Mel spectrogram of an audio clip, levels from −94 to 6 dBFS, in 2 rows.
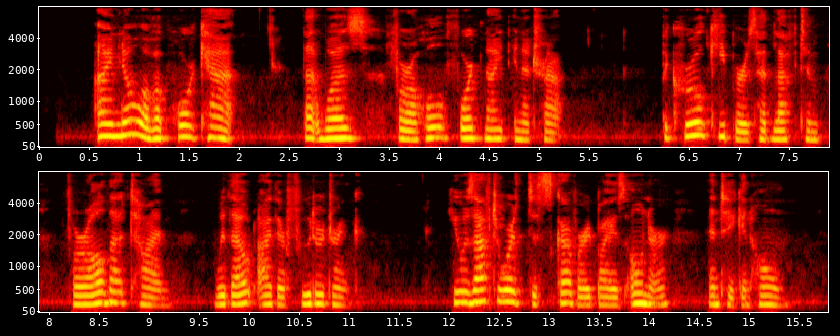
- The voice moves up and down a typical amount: Yes, average, 3.3 semitones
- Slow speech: No, average, 150 wpm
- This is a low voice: No, high, 205 Hz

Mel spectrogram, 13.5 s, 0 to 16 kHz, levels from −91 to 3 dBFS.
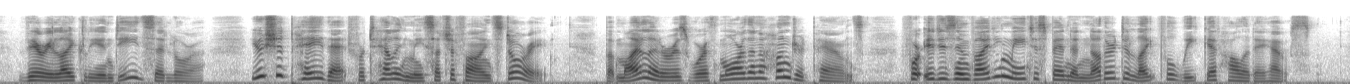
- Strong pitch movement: Yes, wide, 8.4 semitones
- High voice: No, medium, 175 Hz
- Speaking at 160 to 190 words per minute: Yes, average, 175 wpm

